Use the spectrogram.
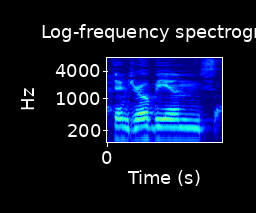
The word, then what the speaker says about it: dendrobiums: you mainly grow dendrobiums is that the correct pronunciation yeah dendrobiums I grow all sorts of Miniatures uh there's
